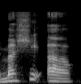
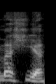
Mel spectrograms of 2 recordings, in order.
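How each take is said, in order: First: The word ends with a throaty 'ach' sound. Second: The word ends on an open vowel sound. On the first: The speaker calls it right. "c'est Mashiach" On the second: The speaker calls it wrong. "mais c'est pas Machia"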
